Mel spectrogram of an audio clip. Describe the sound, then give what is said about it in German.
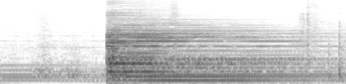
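A village bell in a video game is struck once, its bright metallic clang ringing out loudly and sustaining with a slow, shimmering decay; there is no talking. “Was bin ich jetzt an der Glocke, Leute?”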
